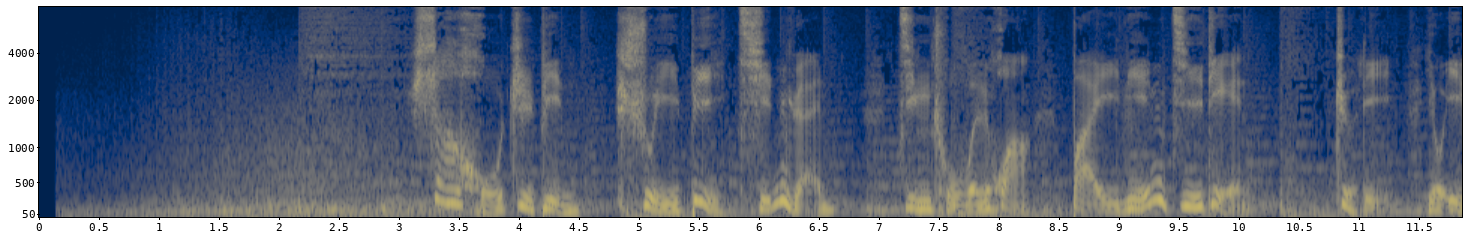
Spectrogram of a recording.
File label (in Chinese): 专题 企业 稳重, 男国; 武汉文化公司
